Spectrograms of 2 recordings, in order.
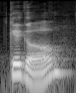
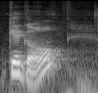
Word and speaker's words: giggle: first at the word giggle it's a funny sounding word it has the first syllable is stressed so the gig syllable is stressed and then the second syllable is just this little syllabic l sound the o sound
